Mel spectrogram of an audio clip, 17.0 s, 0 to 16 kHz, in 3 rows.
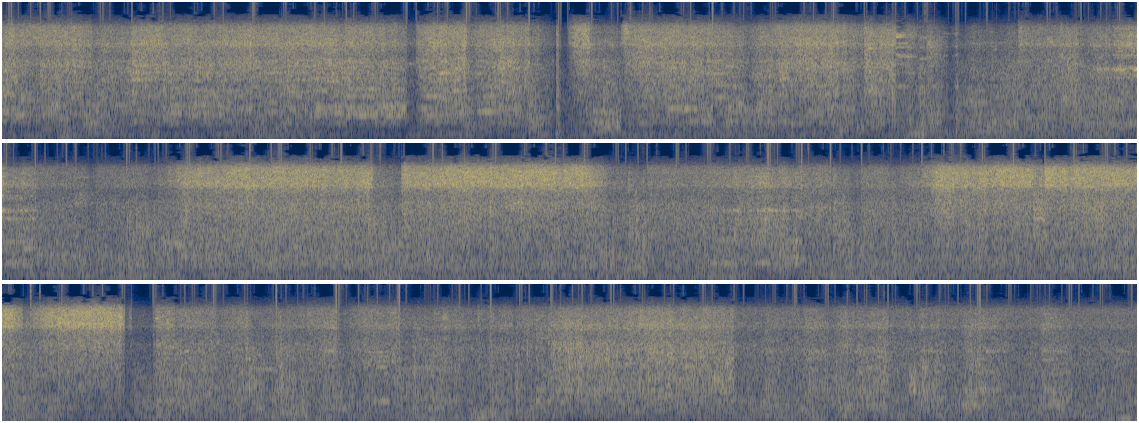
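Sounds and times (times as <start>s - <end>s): dishwasher wash water rushing: 0.0s - 17.0s
spraying water hiss: 5.8s - 17.0s.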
